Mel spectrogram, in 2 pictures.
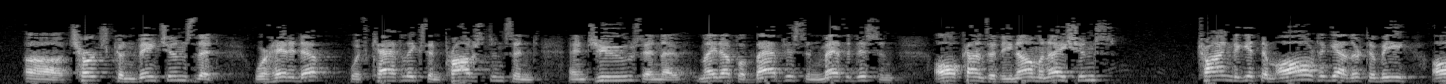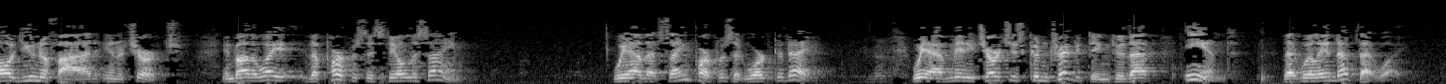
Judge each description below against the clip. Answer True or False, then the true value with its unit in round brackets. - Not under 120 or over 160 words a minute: True (145 wpm)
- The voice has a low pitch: False (175 Hz)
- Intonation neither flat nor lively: True (3.6 semitones)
